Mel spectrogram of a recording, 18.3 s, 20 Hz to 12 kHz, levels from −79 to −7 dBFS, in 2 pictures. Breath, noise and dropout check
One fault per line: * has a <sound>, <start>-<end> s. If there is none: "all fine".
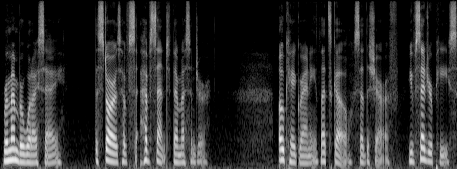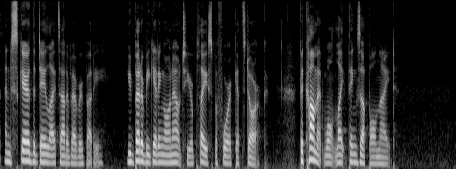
all fine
